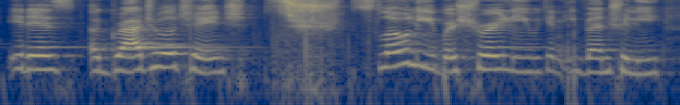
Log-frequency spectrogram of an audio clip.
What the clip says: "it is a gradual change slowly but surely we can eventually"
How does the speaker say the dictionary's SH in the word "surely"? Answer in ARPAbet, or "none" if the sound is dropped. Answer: SH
